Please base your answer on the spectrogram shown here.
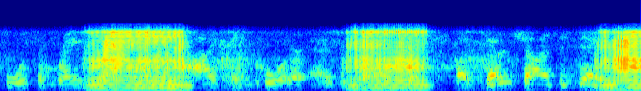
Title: snoring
